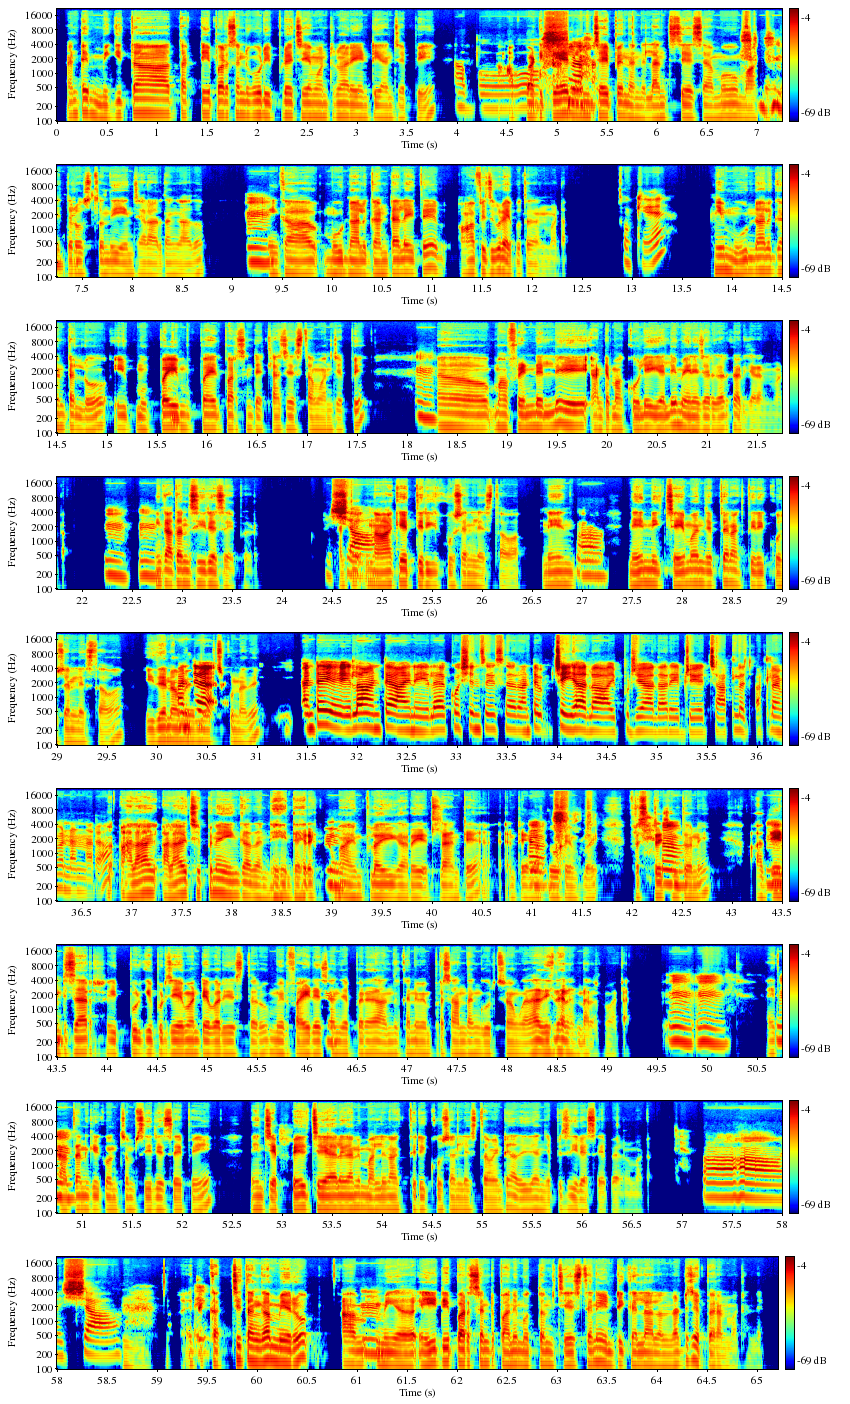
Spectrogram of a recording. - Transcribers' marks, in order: in English: "థర్టీ పర్సెంట్"; in English: "లంచ్"; chuckle; other background noise; in English: "లంచ్"; giggle; tapping; in English: "ఆఫీస్"; in English: "మేనేజర్"; in English: "సీరియస్"; chuckle; in English: "డైరెక్ట్"; in English: "ఎంప్లాయీ"; in English: "ఎంప్లాయీ, ఫ్రస్ట్రేషన్‌తోని"; giggle; in English: "ఫైవ్ డేస్"; chuckle; in English: "ఎయిటీ పర్సెంట్"
- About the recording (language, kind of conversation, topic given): Telugu, podcast, సోషియల్ జీవితం, ఇంటి బాధ్యతలు, పని మధ్య మీరు ఎలా సంతులనం చేస్తారు?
